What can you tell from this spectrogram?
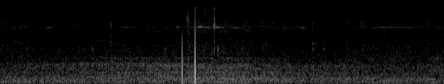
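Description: Quiet outdoor background with a faint, steady high-pitched tone, broken about two seconds in by two sharp clicks in quick succession.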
